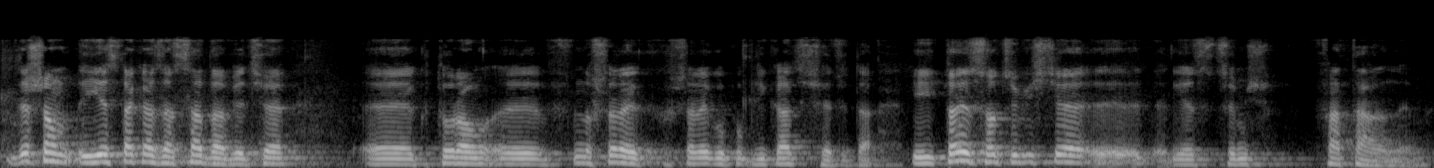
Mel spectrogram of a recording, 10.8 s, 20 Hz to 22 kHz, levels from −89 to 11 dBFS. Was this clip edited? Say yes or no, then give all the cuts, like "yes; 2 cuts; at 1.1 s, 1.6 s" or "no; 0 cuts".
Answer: yes; 2 cuts; at 6.8 s, 8.8 s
